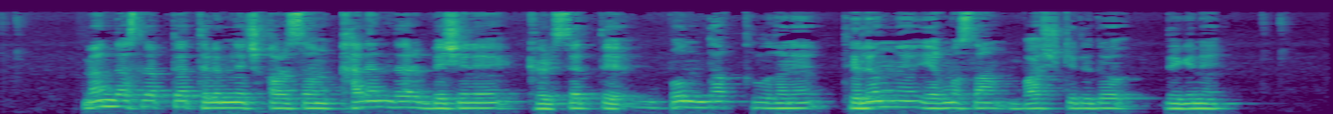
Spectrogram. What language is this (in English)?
Uyghur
